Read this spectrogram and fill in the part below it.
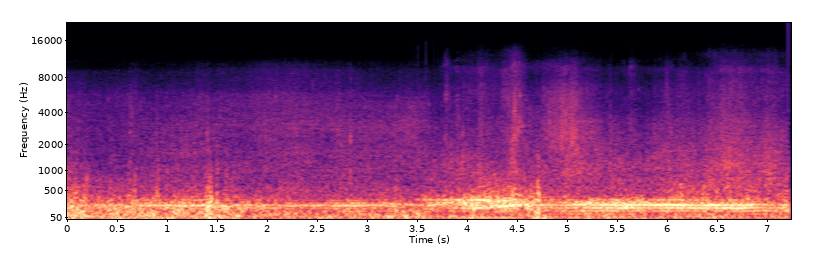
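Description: A Sea-Doo personal watercraft engine drones steadily on open water, loud and close, with wind buffeting the microphone and water splashing throughout.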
